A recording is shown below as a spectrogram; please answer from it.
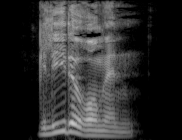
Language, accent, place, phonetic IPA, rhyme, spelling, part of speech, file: German, Germany, Berlin, [ˈɡliːdəʁʊŋən], -iːdəʁʊŋən, Gliederungen, noun, De-Gliederungen.ogg
- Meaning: plural of Gliederung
